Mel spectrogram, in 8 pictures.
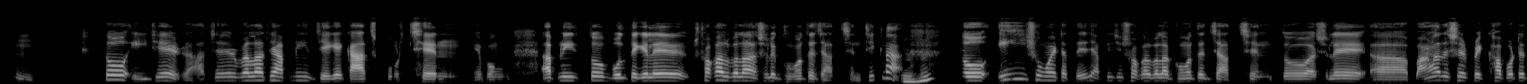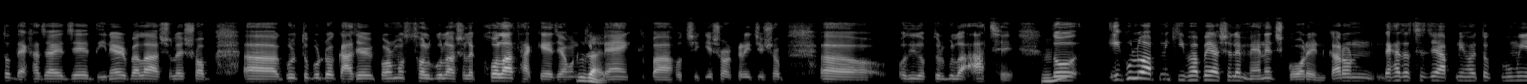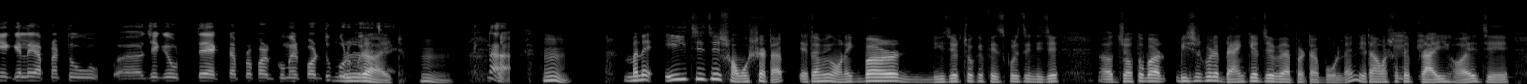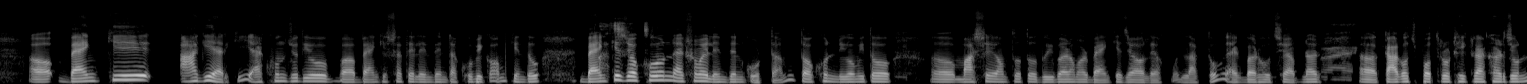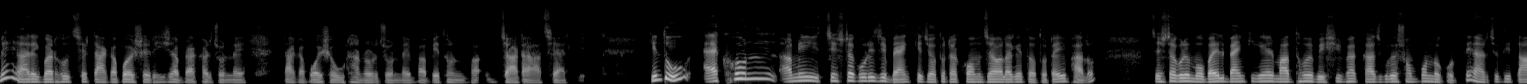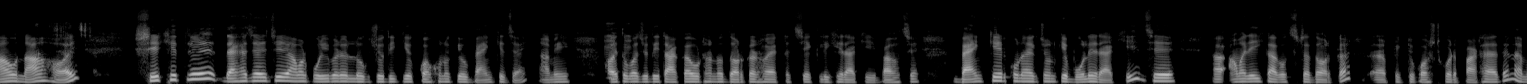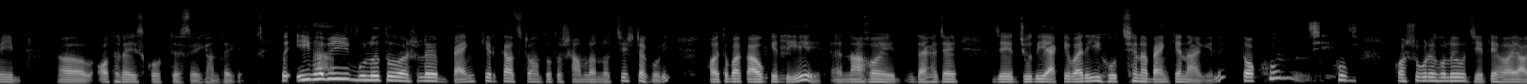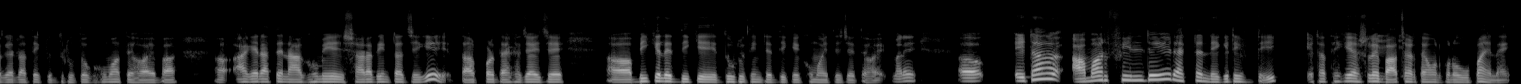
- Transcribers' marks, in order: tapping; unintelligible speech; lip smack
- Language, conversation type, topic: Bengali, podcast, কাজ ও ব্যক্তিগত জীবনের ভারসাম্য বজায় রাখতে আপনি কী করেন?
